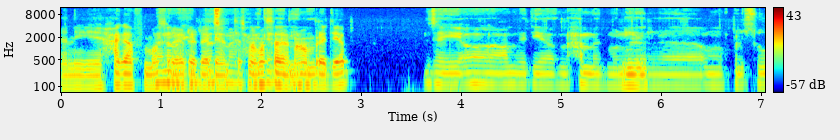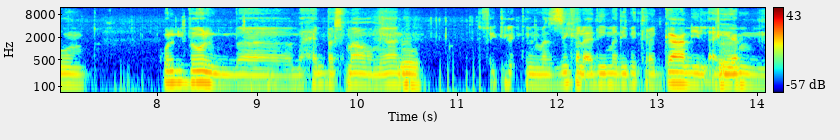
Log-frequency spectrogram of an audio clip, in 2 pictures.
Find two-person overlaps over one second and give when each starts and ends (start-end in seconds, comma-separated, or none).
0.9-2.5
